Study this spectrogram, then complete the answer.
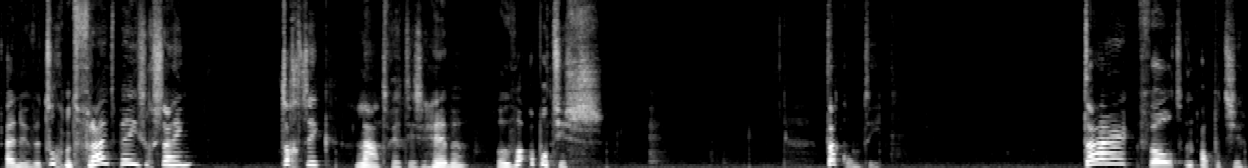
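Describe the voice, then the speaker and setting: A woman reading a children's story aloud, animated and expressive. Her voice sits fairly high and swings widely in pitch. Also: slow, long pauses.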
